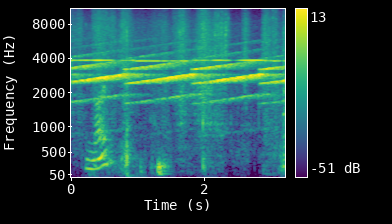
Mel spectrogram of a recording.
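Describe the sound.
An alarm rings inside a flat, a continuous high-pitched electronic tone that stays steady throughout while people talk over it.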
